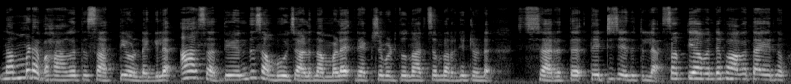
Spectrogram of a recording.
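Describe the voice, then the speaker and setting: A woman voicing a loving young husband who gently reassures his wife. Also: on the high side, a little fast, close to an everyday voice. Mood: soothing. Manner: soothing, reassuring.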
